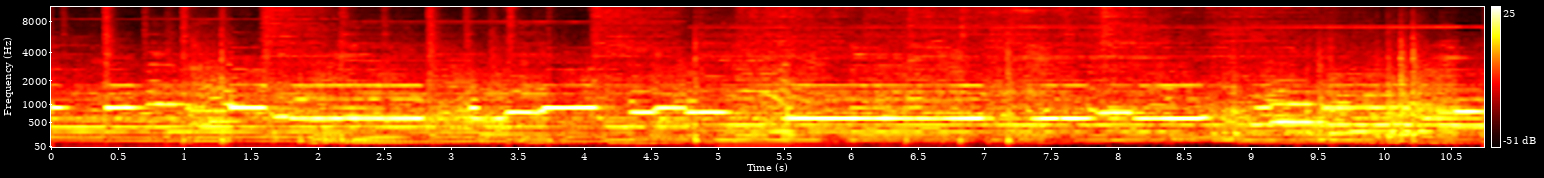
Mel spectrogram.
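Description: A concert flute playing a blues solo of held notes that step up and down, over electric bass and guitar accompaniment from a live band.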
